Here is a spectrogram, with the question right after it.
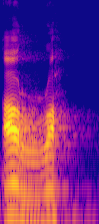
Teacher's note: Et elle porte un accent, une shadda, qui nous permet de mettre un peu de pression sur la lettre Ra. Et 2 frappes de la langue seulement, pas plus · Cette lettre Ra, qui vient après Lam, a un caractère qu'on appelle At-Tafkhim, Mufakhama. Donc, dans la version Hafs, quand Ra porte Fatha, elle est emphatique.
